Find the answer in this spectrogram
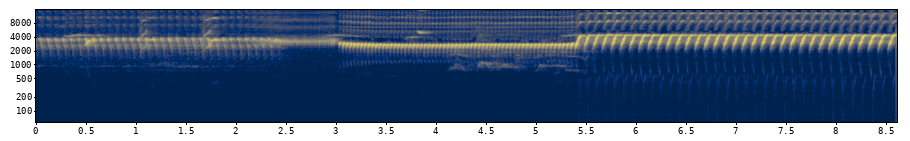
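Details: Canary singing: a long, slightly wavering high whistle, then a lower, steady, buzzy rolling tone, ending in a very fast, loud, even trill of sharp repeated notes.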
